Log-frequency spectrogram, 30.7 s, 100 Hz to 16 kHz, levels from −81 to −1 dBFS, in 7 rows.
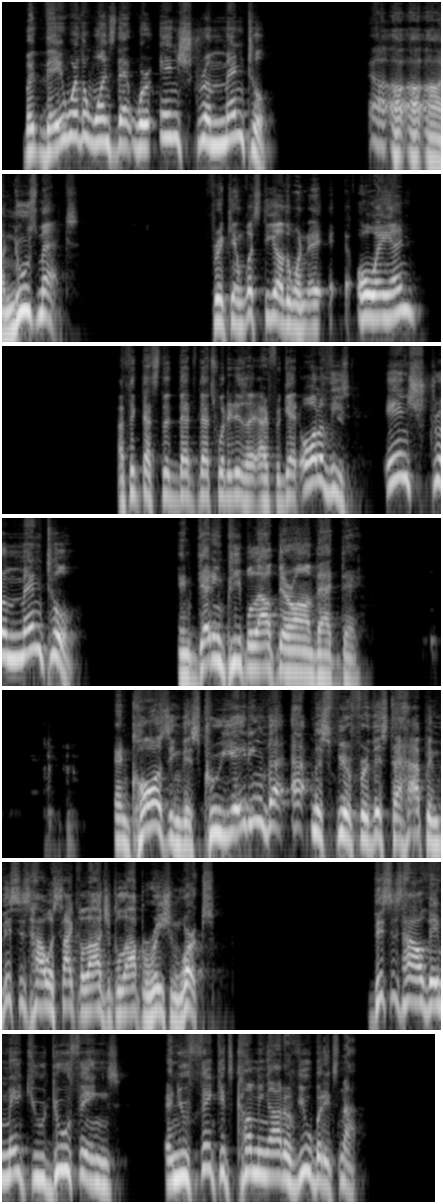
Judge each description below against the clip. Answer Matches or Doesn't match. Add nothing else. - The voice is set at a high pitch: Matches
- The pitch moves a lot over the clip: Matches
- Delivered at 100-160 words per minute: Matches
